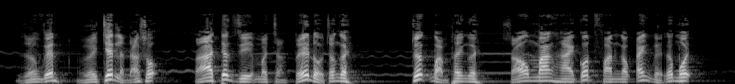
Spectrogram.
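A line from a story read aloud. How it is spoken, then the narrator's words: Wolf-like howling shout. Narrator (Vietnamese): Độc Bà bằng giọng nói như sói tru giữa trời khuya hét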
